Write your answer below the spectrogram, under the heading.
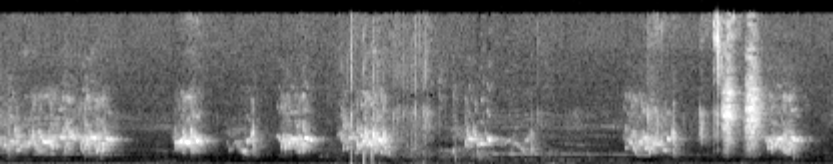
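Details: Captive budgerigar chattering: quick runs of high, buzzy twitters and squeaks, broken by a couple of sharp clicks midway.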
